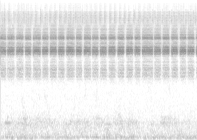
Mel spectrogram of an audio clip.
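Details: Shrill metallic buzz of cicadas on a summer morning, beating in even pulses roughly three per second.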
